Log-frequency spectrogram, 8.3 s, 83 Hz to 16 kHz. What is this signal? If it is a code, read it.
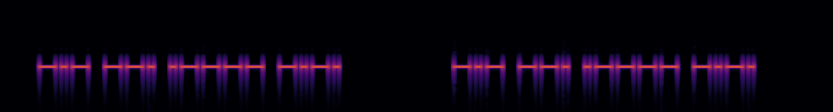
Morse code, heard as a keyed tone, about 22 wpm, 700 Hz. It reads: KG1C KG1C
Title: USA Call Signs - 4 Characters - Repeated 3x - 22wpm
